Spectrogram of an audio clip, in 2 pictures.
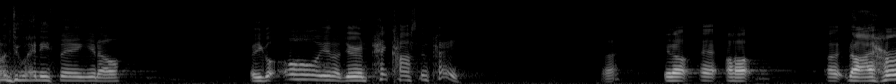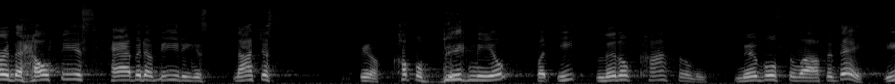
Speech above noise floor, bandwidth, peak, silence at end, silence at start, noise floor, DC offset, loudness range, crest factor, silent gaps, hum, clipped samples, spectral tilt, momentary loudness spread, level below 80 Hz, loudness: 39 dB; 17 kHz; -14 dBFS; 0 s; 0 s; -70 dBFS; under 0.1%; 7 LU; 18 dB; none; none; under 0.1%; -6.5 dB/octave; 16 LU; -74 dBFS; -31 LUFS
